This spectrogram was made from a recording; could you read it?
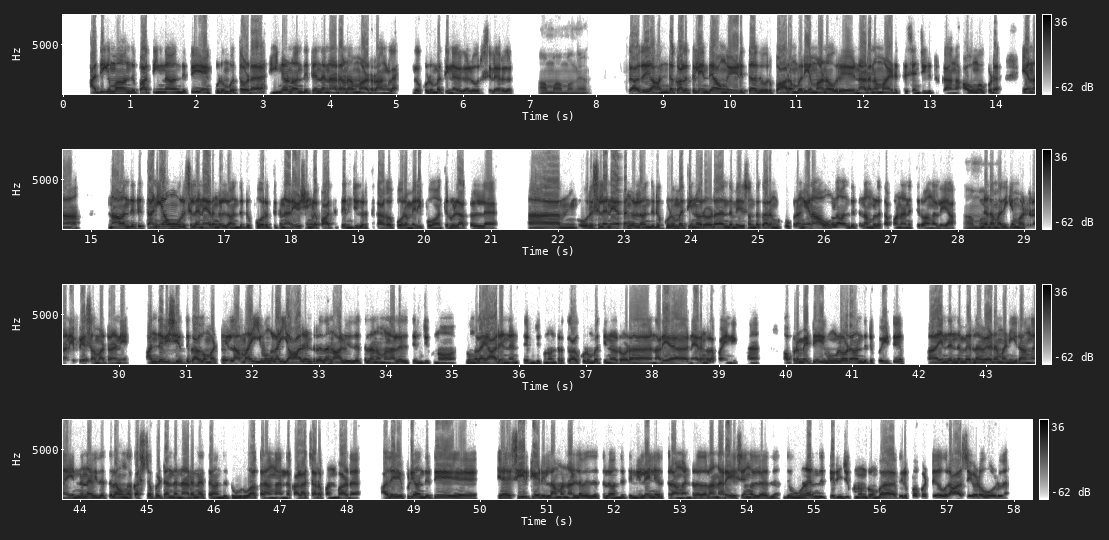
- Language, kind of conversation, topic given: Tamil, podcast, ஒரு ஊரில் நீங்கள் பங்கெடுத்த திருவிழாவின் அனுபவத்தைப் பகிர்ந்து சொல்ல முடியுமா?
- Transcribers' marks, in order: "இருந்தே" said as "இந்தே"; drawn out: "அம்"; "மாரி" said as "மேரி"; other background noise; "மாரிலாம்" said as "மேரிலாம்"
